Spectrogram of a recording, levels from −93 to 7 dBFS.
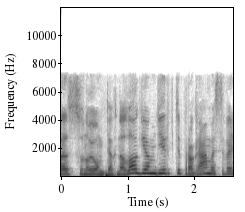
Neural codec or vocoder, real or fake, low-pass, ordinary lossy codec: codec, 16 kHz, 6 kbps, DAC; fake; 7.2 kHz; AAC, 48 kbps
